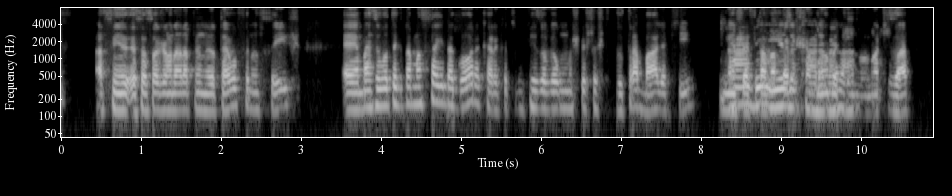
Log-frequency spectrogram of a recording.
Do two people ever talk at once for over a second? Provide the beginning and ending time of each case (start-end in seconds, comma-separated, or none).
8.3-9.9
